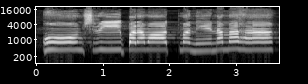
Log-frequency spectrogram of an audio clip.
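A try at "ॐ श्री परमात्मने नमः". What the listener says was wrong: Paramatmane Ma. When you say words like Ma and Pa, it should touch completely. Or it will become Paramatmane, Paramatmane, Paramatmane. Okay, Ma. Say Ma. Pa. Complete.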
